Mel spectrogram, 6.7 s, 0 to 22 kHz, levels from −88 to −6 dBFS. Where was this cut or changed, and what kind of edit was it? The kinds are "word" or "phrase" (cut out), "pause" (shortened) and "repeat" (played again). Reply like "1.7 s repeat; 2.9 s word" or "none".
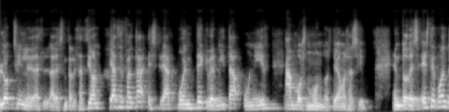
1.6 s word; 2.6 s word; 4.2 s word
